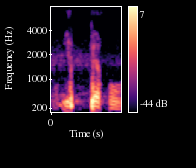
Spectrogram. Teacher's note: تحقيق تشديد التاء ثم تفخيم القاف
